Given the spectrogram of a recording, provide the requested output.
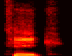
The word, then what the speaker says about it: tech: And when he says teak, he means tech, because they say they pronounce T-E-C-H as teak.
